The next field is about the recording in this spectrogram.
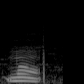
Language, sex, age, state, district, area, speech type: Odia, male, 45-60, Odisha, Balangir, urban, spontaneous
